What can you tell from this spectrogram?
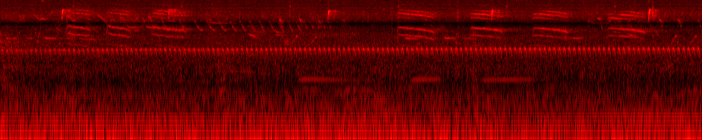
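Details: Frogs heard in the background on a morning walk along an irrigation ditch: a steady, unbroken whirring drone runs throughout, with scattered chirping birds above it.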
